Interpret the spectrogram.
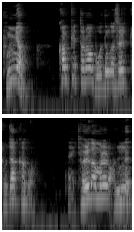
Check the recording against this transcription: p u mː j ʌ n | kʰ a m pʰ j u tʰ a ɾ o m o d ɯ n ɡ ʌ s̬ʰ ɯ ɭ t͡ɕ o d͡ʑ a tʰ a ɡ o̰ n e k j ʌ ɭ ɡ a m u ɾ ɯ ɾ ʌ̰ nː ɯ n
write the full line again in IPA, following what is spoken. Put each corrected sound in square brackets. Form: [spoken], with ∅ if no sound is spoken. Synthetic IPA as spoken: p u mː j ʌ [ŋ] | kʰ [ʌ] m pʰ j u tʰ [ʌ] ɾ o m o d ɯ n ɡ ʌ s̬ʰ ɯ ɭ t͡ɕ o d͡ʑ a [kʰ] a ɡ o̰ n e k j ʌ ɭ ɡ a m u ɾ ɯ ɾ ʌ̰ nː ɯ n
